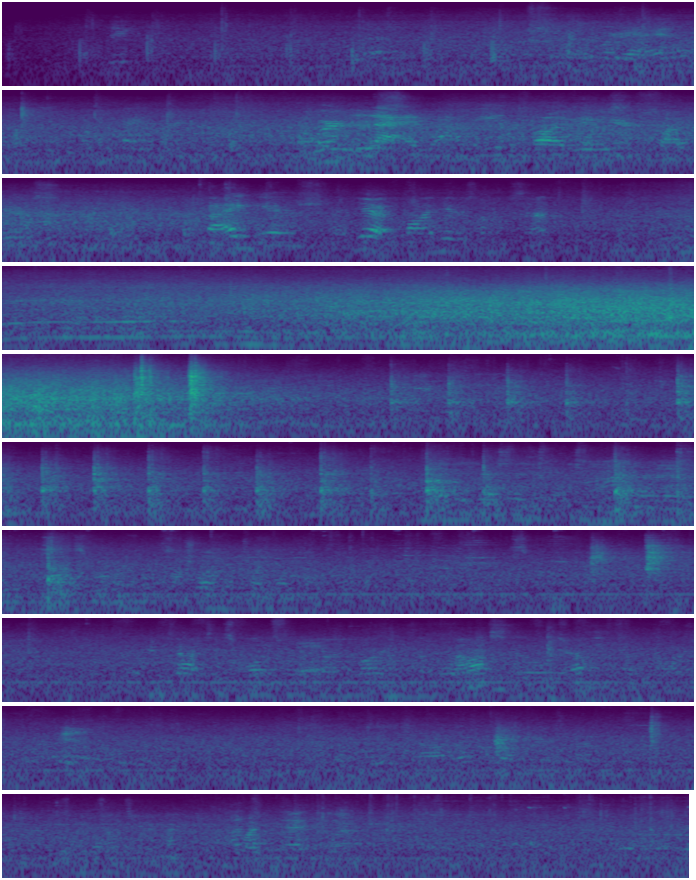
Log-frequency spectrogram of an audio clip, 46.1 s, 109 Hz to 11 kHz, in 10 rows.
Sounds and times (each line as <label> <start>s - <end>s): a few passerby 0.4s - 23.3s
hammers 21.0s - 26.5s
a few passerby 24.4s - 46.1s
